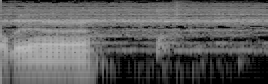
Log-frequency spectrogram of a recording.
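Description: A man's voice holding one drawn-out syllable, then a faint steady hum.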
